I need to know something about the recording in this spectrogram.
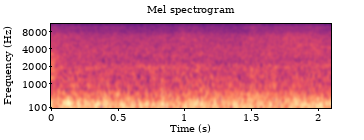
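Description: Steady classroom room tone: a low hum with faint hiss and no distinct events.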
